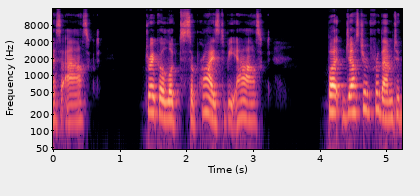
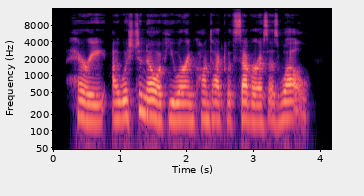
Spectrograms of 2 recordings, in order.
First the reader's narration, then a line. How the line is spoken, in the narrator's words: he said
